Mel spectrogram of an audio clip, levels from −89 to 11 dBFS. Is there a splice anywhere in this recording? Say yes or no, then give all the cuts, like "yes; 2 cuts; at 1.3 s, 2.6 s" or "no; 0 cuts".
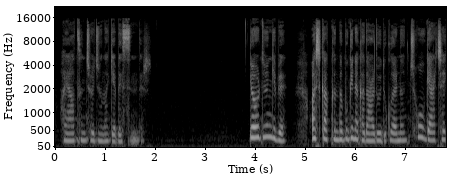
no; 0 cuts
